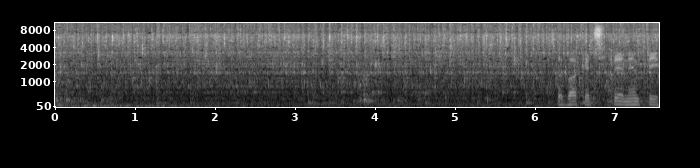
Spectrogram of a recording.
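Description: Water trickles steadily from a hose into a tub.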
